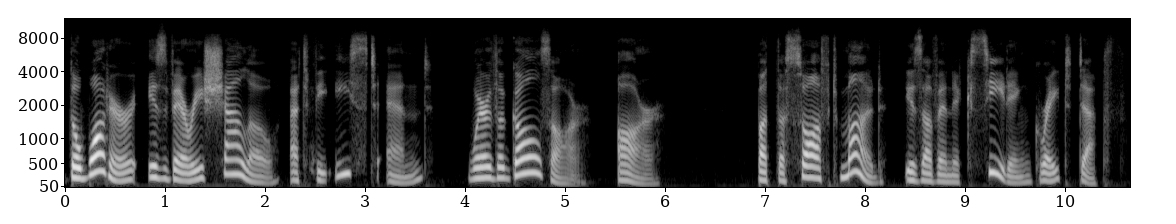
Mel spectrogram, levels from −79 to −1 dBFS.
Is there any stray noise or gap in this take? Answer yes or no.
no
